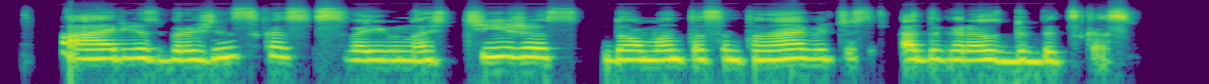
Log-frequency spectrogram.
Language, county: Lithuanian, Vilnius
